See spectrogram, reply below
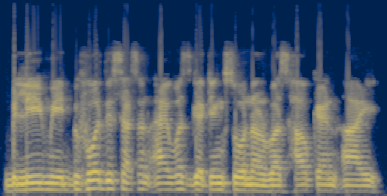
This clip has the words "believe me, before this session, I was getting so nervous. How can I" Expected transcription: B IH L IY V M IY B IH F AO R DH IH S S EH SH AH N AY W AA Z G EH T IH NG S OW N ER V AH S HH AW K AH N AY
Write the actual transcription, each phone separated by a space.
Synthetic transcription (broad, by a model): B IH L IY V M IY B IH F AO R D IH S S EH S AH N AY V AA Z G EH T IH NG S OW N ER V AH S HH AW K AH N AY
